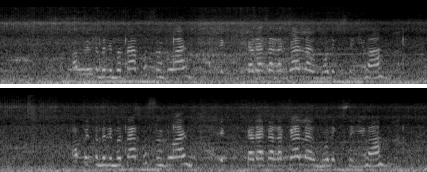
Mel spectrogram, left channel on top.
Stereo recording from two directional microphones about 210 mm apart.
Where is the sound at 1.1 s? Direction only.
10° right (ahead or behind).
